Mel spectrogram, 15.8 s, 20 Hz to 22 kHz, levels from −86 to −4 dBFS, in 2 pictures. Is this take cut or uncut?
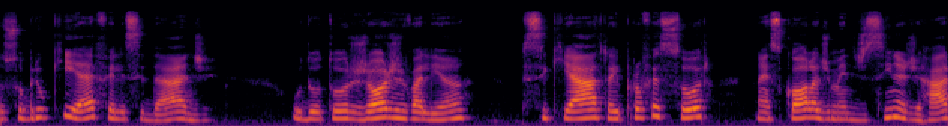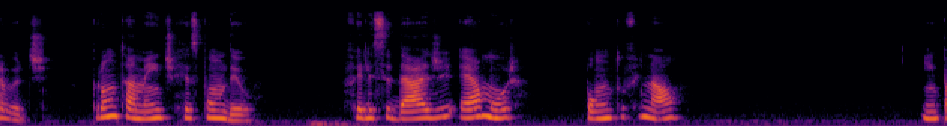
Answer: uncut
